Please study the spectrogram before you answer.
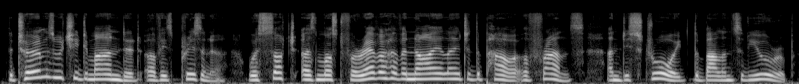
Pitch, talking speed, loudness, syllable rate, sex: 225 Hz, 190 wpm, -16 LUFS, 5.8 syllables/s, female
